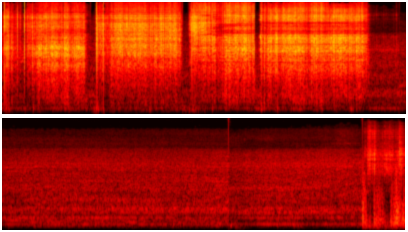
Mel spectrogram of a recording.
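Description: Electric welding arc crackling in runs with short breaks for about five seconds, then a quieter steady hum; the crackling starts again near the end.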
